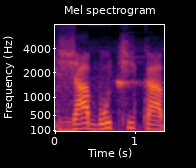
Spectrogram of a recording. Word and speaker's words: Jabuticaba: I'm pronouncing it wrong, but it's like Jabuticaba. How do you say it, Davi? Jabuticaba.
